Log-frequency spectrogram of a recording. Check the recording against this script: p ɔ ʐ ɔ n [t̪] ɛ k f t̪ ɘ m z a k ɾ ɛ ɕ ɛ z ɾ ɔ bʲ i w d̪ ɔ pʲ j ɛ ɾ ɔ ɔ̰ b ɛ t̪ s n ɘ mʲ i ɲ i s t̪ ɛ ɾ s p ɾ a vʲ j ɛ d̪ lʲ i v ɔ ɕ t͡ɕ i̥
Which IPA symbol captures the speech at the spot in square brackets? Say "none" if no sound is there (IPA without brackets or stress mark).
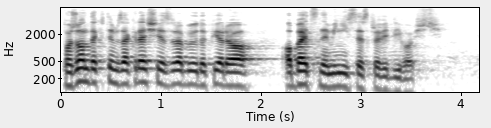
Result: d̪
